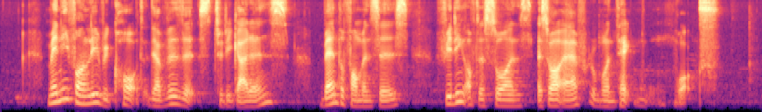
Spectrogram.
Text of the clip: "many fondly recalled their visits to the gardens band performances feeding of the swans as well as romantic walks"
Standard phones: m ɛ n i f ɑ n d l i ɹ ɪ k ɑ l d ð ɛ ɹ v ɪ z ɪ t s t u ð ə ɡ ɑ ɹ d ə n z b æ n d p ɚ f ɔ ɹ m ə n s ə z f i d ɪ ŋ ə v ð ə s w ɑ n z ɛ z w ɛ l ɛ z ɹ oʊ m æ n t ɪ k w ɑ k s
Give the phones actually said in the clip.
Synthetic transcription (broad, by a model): m ɛ n i f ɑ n l i ɹ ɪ k ɑ d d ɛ v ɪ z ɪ t s t u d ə ɡ ɑ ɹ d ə n s b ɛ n p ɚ f ɔ m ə n s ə s f i d ɪ ŋ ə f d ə s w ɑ n s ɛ s w ɛ l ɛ s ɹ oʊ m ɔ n t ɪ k w ɑ k s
